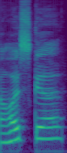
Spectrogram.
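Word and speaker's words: Häußge: I'm your host hka and this is actually how you pronounce my last name I know many people are surprised that there is no be in there and yeah welcome um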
